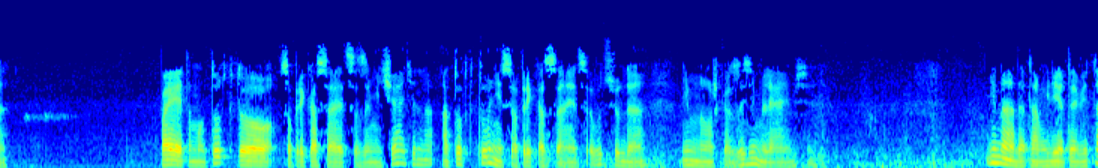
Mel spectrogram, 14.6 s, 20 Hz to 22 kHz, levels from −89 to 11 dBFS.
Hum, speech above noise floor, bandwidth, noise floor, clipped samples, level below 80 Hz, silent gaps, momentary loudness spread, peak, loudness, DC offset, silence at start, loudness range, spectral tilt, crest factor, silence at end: none; 29 dB; 7.4 kHz; -59 dBFS; under 0.1%; -54 dBFS; none; 21 LU; -8 dBFS; -31 LUFS; under 0.1%; 0 s; 8 LU; -5 dB/octave; 22 dB; 0 s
